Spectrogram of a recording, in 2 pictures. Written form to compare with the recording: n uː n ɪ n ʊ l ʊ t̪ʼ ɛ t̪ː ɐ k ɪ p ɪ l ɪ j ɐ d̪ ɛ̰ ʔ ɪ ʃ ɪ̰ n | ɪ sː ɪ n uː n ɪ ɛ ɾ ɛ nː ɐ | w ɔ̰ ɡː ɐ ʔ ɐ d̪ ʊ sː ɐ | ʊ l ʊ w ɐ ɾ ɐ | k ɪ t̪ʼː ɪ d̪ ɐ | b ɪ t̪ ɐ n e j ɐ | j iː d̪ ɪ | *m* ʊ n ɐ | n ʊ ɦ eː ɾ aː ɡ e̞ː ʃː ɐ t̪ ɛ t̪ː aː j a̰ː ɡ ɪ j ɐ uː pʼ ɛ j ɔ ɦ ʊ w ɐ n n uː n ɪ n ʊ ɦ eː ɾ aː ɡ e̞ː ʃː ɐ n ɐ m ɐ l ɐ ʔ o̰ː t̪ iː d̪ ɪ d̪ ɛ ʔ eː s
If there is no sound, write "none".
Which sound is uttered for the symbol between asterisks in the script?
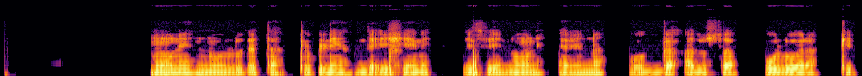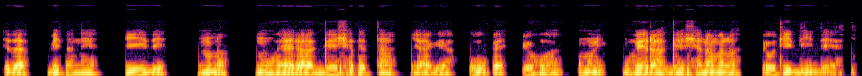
n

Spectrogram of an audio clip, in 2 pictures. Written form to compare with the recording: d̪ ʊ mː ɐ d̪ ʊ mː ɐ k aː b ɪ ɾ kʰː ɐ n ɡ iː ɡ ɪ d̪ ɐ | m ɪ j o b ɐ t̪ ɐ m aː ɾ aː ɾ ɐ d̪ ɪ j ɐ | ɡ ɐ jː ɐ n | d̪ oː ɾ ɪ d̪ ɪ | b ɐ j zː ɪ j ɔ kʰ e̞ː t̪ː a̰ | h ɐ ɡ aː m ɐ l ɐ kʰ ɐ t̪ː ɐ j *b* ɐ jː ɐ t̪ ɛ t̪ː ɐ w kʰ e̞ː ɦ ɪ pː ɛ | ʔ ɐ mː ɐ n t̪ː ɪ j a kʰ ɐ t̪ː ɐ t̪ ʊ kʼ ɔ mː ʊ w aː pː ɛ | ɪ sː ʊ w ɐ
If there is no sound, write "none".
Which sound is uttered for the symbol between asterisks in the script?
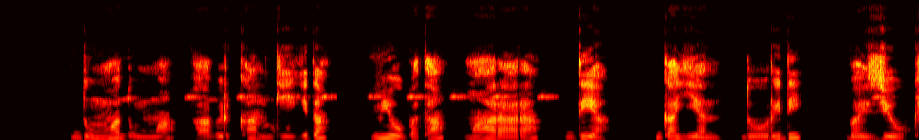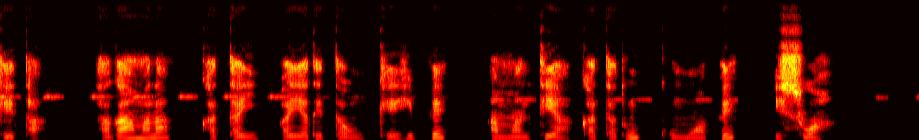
p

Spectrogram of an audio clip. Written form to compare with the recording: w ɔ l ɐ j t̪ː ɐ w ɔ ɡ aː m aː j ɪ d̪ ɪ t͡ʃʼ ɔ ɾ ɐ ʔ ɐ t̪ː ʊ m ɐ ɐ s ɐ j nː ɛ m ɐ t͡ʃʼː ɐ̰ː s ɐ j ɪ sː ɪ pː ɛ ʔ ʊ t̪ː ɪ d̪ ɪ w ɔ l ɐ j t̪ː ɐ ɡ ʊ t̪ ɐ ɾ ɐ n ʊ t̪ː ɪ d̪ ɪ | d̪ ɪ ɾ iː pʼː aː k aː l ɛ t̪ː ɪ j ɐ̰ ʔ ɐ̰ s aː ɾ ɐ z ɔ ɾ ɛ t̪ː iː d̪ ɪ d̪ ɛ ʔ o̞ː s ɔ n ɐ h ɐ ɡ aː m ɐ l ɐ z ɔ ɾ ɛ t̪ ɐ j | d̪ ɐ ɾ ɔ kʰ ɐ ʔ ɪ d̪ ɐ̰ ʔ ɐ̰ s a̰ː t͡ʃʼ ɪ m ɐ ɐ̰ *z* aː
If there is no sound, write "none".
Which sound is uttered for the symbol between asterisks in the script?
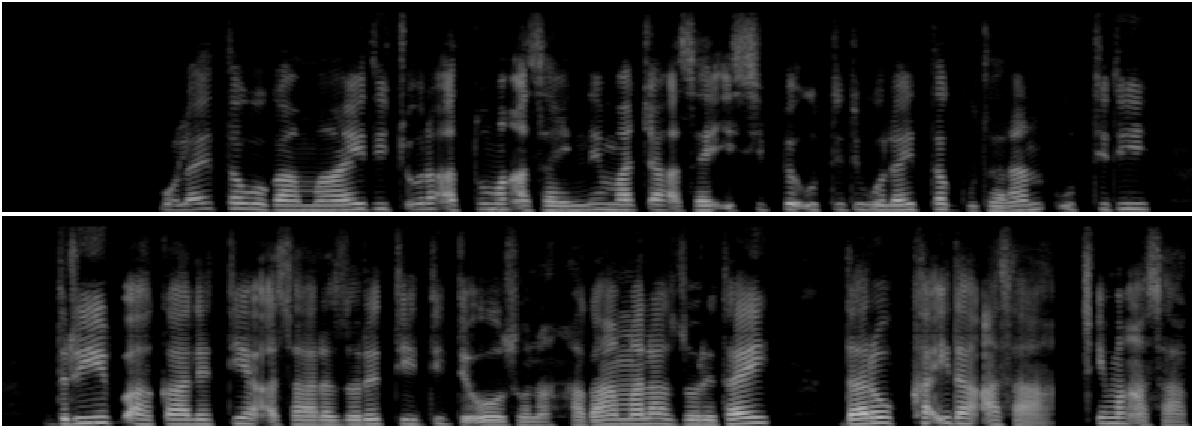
s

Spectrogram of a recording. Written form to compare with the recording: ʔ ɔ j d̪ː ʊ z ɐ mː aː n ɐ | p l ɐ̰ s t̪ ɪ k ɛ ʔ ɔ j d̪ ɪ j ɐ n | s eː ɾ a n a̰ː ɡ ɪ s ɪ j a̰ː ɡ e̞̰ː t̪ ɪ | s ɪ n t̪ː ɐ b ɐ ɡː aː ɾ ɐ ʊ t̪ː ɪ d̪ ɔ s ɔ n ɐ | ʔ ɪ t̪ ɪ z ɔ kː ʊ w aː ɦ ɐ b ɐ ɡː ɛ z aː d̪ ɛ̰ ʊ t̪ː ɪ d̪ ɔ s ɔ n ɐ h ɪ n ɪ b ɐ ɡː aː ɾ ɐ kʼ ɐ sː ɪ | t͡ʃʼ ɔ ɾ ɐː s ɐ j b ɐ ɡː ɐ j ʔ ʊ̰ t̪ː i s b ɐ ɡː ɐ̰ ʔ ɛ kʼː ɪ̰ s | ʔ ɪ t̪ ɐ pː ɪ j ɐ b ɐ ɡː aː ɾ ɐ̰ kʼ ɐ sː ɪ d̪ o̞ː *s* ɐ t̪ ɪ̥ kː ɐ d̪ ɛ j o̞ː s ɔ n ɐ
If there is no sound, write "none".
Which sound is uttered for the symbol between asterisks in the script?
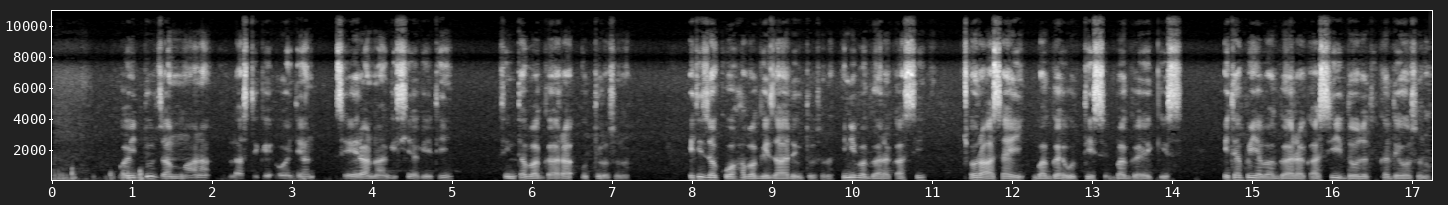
z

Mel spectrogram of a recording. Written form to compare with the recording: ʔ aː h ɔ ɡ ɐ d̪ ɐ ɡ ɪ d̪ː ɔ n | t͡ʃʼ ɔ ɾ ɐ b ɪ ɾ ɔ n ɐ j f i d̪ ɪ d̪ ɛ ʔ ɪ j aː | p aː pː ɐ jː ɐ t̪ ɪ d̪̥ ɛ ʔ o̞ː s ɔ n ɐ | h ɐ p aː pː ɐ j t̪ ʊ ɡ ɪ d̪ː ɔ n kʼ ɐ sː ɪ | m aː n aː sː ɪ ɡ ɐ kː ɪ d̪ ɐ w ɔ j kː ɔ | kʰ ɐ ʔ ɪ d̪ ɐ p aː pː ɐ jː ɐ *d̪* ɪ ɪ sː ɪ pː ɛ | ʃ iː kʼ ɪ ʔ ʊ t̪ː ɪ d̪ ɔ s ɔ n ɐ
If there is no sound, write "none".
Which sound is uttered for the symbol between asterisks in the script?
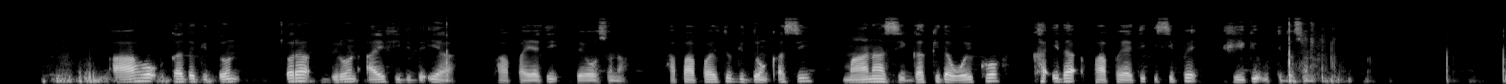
t̪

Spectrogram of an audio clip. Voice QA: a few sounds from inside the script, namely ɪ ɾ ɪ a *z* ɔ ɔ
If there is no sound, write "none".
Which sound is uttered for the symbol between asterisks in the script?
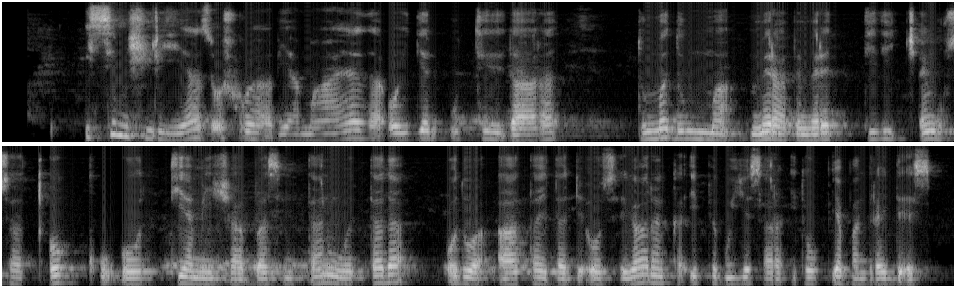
z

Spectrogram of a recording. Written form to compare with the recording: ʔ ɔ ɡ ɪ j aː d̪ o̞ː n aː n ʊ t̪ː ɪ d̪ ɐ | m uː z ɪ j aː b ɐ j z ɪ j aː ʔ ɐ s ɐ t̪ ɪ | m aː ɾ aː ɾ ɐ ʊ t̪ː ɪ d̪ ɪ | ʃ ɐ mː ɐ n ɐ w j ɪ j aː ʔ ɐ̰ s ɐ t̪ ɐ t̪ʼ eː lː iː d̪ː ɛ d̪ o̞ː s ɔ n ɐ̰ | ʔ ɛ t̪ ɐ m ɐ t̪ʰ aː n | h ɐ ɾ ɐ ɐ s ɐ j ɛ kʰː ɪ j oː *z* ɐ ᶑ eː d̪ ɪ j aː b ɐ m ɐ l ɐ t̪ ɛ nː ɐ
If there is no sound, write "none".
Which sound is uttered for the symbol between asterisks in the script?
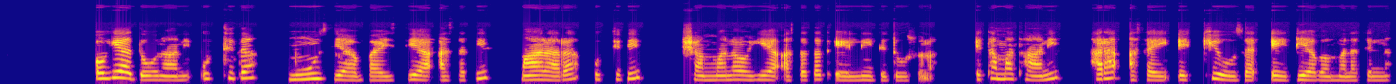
z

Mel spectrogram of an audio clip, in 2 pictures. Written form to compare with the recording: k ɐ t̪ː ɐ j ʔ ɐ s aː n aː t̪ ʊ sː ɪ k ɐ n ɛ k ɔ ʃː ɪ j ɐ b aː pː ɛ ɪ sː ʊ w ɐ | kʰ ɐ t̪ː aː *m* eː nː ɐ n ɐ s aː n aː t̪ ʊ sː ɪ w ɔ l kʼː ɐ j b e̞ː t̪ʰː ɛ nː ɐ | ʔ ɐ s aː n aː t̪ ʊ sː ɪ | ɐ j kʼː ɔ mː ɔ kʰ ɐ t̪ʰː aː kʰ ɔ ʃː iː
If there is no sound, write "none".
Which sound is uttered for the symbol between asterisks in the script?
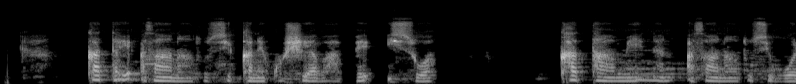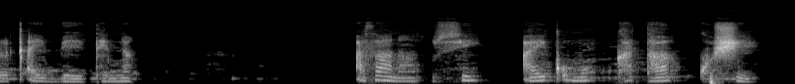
m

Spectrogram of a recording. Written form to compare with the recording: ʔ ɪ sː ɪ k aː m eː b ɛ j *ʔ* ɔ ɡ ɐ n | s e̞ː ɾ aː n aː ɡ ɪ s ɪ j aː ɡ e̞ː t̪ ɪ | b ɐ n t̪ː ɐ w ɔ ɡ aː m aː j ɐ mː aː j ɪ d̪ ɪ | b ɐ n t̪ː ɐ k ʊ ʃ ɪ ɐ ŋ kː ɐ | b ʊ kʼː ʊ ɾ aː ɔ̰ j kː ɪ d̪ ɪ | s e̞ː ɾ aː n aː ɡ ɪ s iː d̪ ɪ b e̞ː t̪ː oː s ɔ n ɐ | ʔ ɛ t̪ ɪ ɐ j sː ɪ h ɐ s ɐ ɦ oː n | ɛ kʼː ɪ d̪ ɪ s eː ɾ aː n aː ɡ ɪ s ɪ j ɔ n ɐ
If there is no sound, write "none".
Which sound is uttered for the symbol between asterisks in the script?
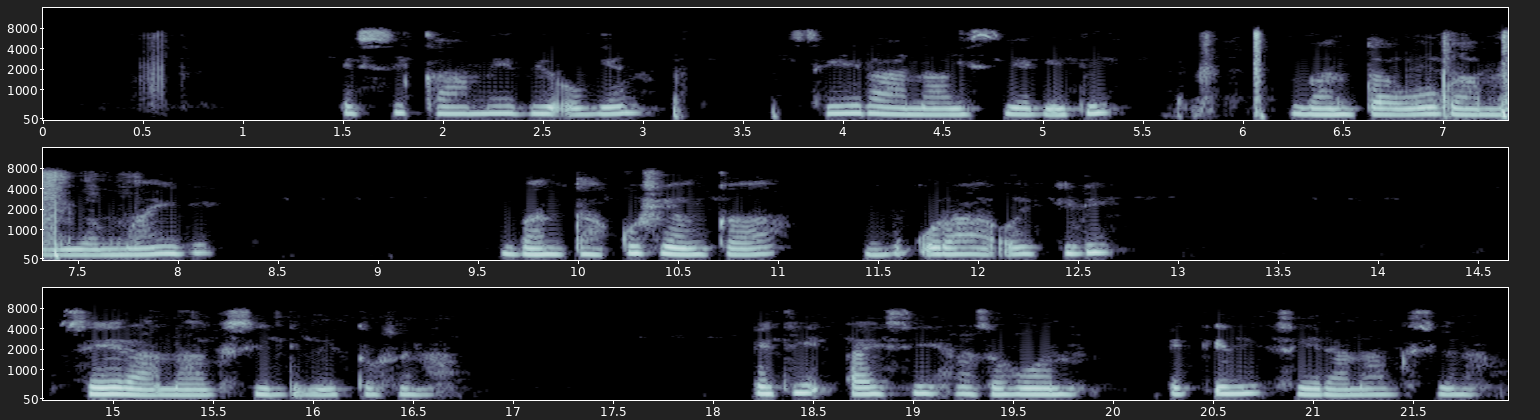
ʔ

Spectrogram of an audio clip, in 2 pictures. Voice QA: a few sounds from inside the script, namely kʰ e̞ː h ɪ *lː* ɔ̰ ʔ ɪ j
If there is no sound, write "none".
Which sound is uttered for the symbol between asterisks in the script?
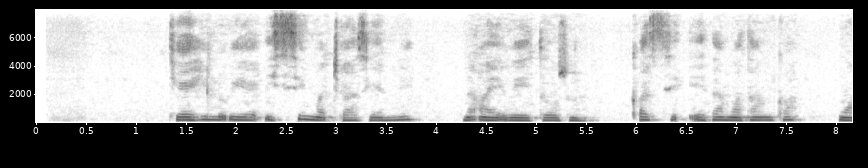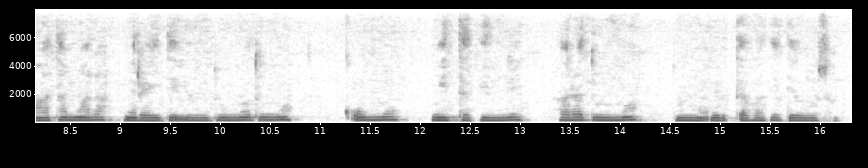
l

